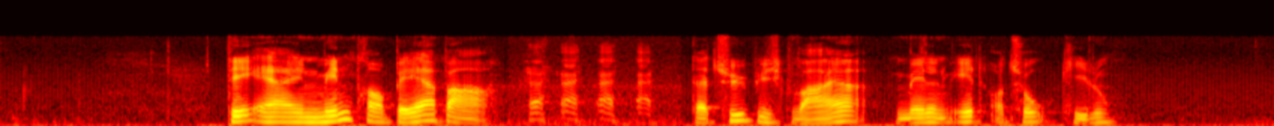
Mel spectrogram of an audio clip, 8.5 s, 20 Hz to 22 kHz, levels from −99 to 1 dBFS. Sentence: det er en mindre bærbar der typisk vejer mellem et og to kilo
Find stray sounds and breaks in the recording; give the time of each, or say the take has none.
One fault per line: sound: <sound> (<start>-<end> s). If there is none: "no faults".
sound: laugh (3.5-4.4 s)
